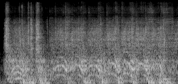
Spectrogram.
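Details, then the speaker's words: New Holland RG80 motor grader reported as not cranking; starter jumped directly across its terminals cranks steadily with regular compression pulses, no grinding or clicking, so the starter and solenoid are fine and a start relay is suspected; normal starter cranking. "Actually cranks. So, the problem is not the starter."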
